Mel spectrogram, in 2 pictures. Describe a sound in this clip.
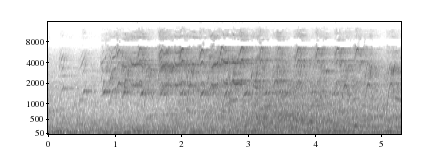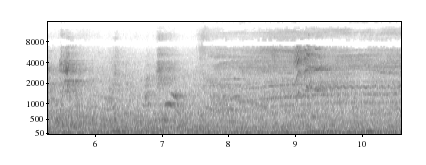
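Killer whales squeal and whistle.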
